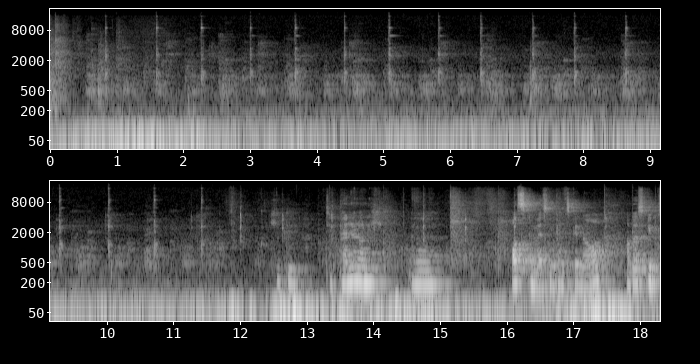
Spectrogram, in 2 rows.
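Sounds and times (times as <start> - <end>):
small Dachluhr pendulum wall clock ticking: 0.0 - 15.5
low hum: 0.0 - 18.2
speech: 12.7 - 15.1, 16.1 - 18.2.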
